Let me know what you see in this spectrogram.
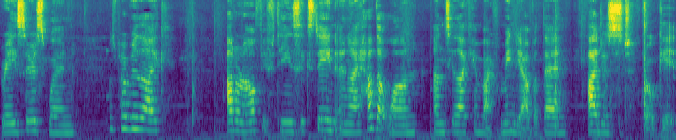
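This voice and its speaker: A woman with a Swedish accent at a medium pitch, a moderate pace and fairly even intonation, with music in the background. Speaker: lifestyle vlogger. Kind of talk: product haul video. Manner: casual, hesitant with fillers.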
